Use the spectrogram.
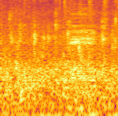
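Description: Steady, soft rain patters against a window, a dense, even texture of tiny taps with no pauses and no voices.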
